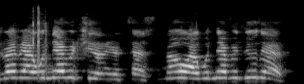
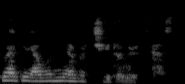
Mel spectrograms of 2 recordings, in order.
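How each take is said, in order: First: Loud, high-pitched denial; indignant protest. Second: Soft, mildly hurt plea; tearful denial. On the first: Accused pupil denying it to rebbe, indignant. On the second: Crying pupil pleading with rebbe, mildly tearful. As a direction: plead it quietly, imitating a crying child. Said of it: "And the kid starts crying". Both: Retold or imitated.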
